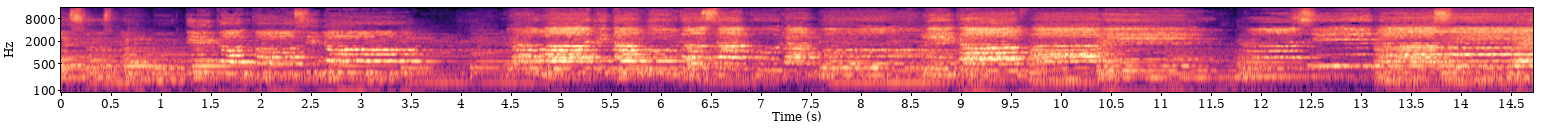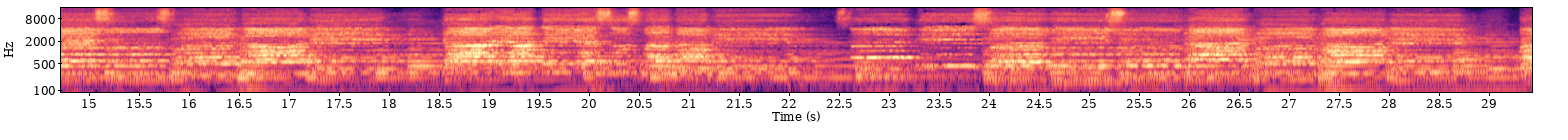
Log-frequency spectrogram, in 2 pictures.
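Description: Mixed choir of women's and men's voices singing a Christian praise song.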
